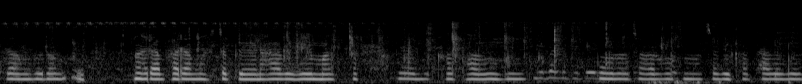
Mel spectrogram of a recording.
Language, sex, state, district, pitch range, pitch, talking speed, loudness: Hindi, female, Chhattisgarh, Kabirdham, 245-250 Hz, 245 Hz, 140 wpm, -35 LUFS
